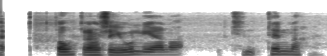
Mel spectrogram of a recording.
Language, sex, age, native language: Icelandic, male, 10, Icelandic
